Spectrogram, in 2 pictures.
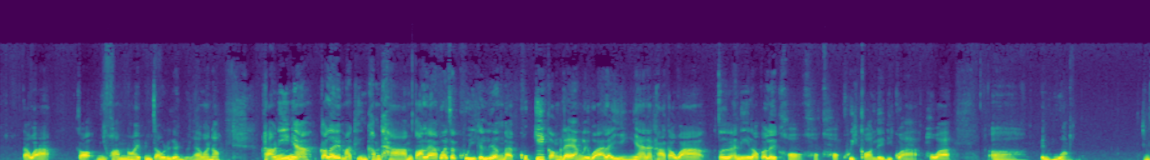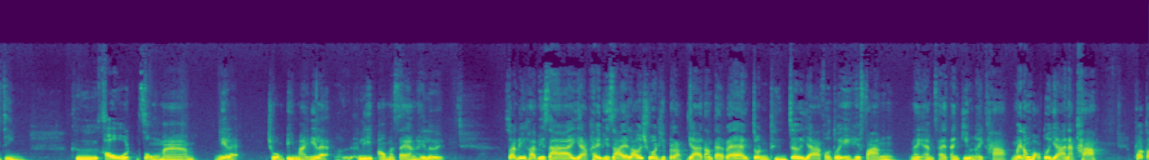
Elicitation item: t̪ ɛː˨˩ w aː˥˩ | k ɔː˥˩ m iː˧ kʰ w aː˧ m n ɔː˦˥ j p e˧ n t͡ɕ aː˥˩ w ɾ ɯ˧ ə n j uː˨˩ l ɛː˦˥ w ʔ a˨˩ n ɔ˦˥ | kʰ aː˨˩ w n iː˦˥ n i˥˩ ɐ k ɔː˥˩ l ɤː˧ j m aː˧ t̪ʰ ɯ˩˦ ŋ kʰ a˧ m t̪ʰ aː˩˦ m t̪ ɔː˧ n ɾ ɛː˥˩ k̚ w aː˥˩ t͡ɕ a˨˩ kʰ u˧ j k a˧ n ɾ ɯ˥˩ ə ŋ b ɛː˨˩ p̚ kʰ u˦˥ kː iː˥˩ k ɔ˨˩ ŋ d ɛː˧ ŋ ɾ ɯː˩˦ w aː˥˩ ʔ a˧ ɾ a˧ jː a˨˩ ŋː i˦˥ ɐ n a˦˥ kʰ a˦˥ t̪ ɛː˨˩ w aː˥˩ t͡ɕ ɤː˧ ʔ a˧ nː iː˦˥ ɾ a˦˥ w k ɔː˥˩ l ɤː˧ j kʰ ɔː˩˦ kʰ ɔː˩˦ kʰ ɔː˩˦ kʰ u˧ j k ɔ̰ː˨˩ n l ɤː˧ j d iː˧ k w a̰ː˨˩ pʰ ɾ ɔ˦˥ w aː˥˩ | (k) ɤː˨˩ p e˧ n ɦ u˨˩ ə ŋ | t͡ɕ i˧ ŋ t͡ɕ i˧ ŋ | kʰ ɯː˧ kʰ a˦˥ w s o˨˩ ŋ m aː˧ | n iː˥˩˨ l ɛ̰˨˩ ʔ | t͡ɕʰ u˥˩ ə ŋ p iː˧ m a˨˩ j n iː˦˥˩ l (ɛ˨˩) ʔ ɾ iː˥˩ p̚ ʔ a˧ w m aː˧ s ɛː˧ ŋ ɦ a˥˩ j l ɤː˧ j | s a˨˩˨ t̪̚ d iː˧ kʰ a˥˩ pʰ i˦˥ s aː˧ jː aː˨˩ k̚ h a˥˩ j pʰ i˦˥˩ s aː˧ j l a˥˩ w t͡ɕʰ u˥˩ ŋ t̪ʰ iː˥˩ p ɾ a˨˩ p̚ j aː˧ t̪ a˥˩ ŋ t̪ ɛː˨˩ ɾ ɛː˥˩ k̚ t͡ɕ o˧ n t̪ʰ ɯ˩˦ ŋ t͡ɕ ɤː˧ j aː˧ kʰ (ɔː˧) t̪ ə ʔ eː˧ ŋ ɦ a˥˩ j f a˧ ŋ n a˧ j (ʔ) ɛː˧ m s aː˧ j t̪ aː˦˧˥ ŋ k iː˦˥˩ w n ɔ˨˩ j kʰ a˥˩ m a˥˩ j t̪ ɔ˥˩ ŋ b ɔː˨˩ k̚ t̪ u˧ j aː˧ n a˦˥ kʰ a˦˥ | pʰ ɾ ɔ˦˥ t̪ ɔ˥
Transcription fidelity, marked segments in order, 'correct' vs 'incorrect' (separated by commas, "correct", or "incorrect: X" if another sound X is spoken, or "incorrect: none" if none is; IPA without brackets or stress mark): incorrect: ʔ, correct, incorrect: ɔː˩˦, correct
